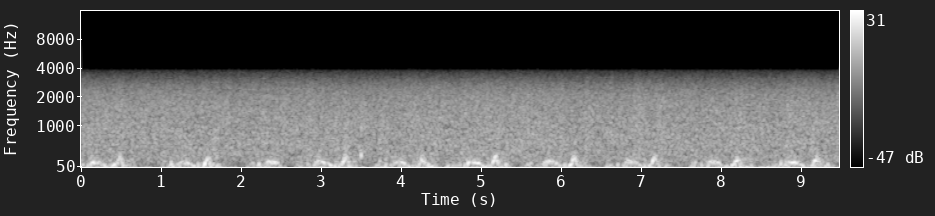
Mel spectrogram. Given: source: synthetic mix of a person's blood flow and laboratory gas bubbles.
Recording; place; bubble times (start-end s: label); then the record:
Doppler ultrasound of blood flow; precordium
3.47-3.55 s: bubbles
From the record:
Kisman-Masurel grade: 112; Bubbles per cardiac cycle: 1 to 2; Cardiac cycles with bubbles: 1 to 10%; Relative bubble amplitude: moderate (0.250 to 0.450); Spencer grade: 1 (occasional bubble signal discernible with the cardiac motion signal, with majority of cardiac periods free of bubbles); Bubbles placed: anywhere in the cardiac cycle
